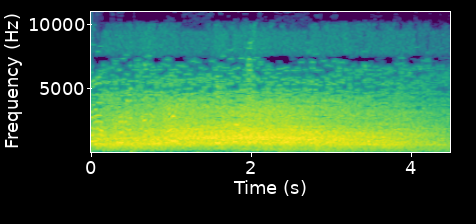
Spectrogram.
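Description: Arena crowd cheering and shouting during a sumo bout, a dense roar of many voices that swells loudest about two seconds in and fades toward the end.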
